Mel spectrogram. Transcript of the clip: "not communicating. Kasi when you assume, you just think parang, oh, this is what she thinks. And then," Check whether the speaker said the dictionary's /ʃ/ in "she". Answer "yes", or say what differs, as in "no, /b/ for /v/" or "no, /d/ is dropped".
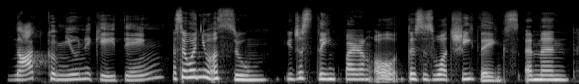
yes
